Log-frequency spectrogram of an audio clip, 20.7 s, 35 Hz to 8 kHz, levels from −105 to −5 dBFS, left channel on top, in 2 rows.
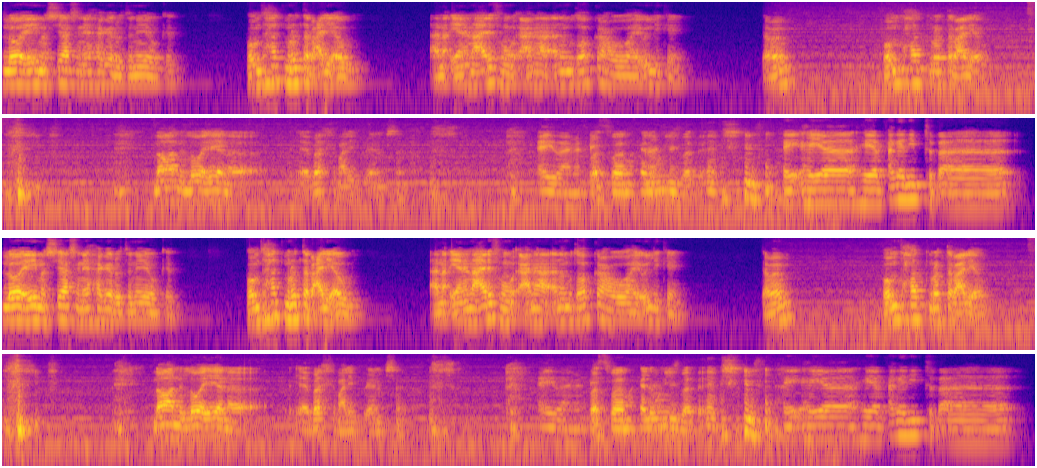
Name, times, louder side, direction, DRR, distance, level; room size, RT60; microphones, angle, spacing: voice 1, 0.0-1.6 2.4-3.5 4.3-6.8 7.6-7.9 8.8-9.8 10.3-10.7 11.4-12.9 13.3-14.8 15.4-15.6 16.2-18.1, right 3 dB, 80° right, 0.5 m, -23 dB
sound 1, 7.6-18.9, left 1 dB, 30° left, 0.8 m, -41 dB
voice 2, 15.7-16.3 16.8-17.1 18.1-20.5, left 6 dB, 60° left, 0.4 m, -26 dB
2.8 x 2.1 x 2.2 m
head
